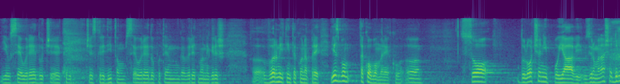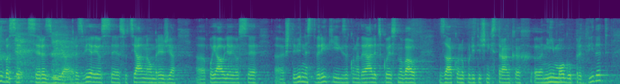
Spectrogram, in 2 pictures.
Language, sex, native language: Slovenian, male, Slovenian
